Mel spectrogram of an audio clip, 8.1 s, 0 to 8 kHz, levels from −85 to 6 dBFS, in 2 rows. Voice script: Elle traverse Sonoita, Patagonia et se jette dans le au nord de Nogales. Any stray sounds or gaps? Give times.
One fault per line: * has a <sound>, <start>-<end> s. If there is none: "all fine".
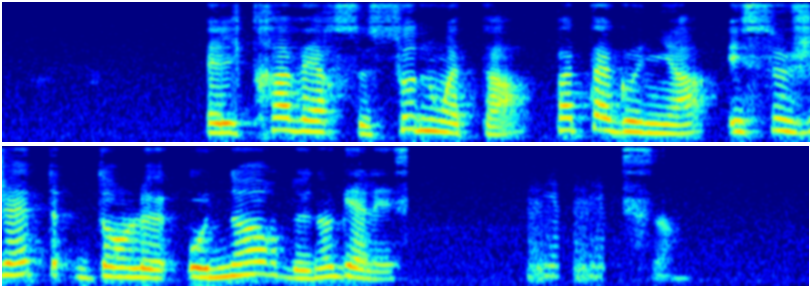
* has a laugh, 6.7-7.1 s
